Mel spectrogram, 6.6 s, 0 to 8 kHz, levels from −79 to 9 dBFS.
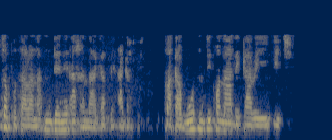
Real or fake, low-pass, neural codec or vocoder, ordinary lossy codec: real; 7.2 kHz; none; AAC, 16 kbps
